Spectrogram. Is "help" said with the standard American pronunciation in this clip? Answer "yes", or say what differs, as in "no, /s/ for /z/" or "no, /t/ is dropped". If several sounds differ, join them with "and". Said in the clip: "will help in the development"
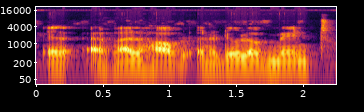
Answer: no, /l/ is dropped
